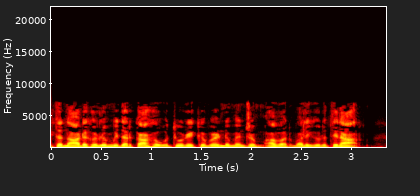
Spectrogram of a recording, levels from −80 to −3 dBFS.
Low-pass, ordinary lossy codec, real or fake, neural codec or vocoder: 7.2 kHz; none; real; none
